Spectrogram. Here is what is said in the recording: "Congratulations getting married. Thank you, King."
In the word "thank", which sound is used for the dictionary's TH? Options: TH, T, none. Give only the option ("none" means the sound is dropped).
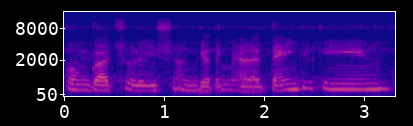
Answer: T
